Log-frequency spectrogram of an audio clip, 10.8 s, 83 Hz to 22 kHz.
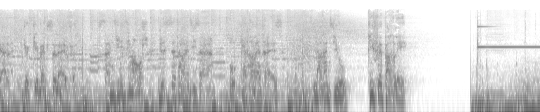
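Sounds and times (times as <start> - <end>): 
speech: 0.5 - 8.2
phone text message notification chime: 9.5 - 10.7.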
